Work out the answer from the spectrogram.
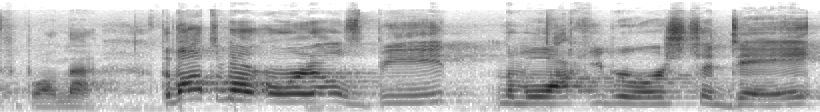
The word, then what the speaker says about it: Orioles: instead of Orioles, but it is Orioles, not Oreos.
